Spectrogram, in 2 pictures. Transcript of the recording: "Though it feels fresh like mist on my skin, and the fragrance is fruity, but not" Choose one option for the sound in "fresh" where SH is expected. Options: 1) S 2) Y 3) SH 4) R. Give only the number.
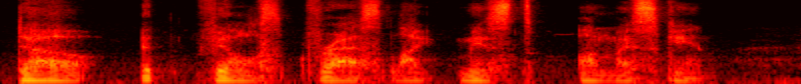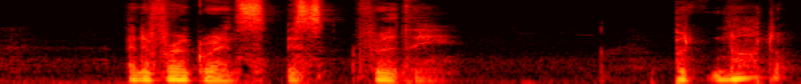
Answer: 1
